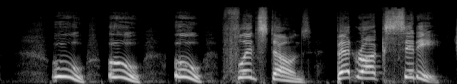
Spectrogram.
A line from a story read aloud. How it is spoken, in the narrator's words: Jeff blurted out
